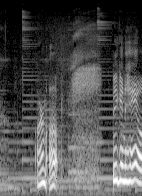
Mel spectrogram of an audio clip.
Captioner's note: inhales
